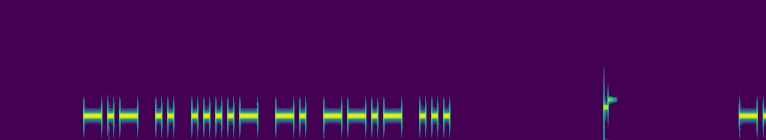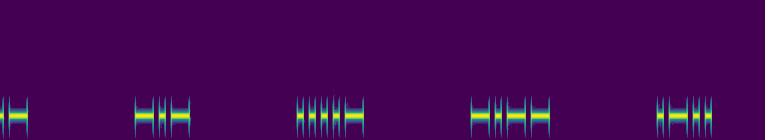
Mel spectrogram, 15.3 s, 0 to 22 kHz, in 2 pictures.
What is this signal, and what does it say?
Morse code, heard as a keyed tone, about 20 wpm, spaced as for 11 wpm, 700 Hz. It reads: KI4NQS KK4YL
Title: USA Call Signs - 6x Character Spacing - 20wpm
